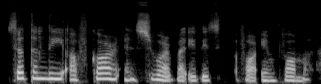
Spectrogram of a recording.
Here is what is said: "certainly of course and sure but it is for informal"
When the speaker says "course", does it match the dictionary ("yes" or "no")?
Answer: no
